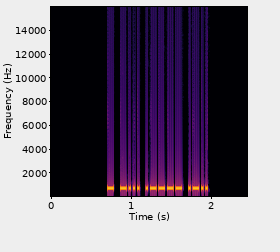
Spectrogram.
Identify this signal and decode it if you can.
Morse code, heard as a keyed tone, about 44 wpm, 700 Hz. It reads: TB1L
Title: DXCC-100 Call Signs - 4 Characters - 45wpm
